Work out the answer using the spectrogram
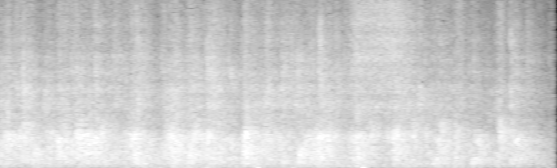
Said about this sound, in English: Why don't you give yourselves a huge round of applause? Thank you so much.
